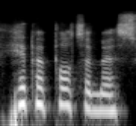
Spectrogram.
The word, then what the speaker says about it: hippopotamus: listen to the pronunciation lots of quick letters hippopotamus we don't tend to say amos okay hippopotamus oh quick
